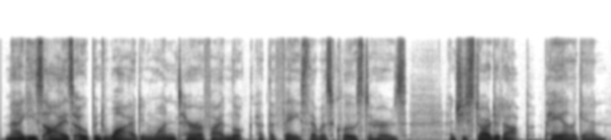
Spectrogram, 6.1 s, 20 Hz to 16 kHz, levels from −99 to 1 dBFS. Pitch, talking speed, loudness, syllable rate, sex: 155 Hz, 215 wpm, -17 LUFS, 5.7 syllables/s, female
